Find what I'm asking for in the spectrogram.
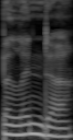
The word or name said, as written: Belinda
